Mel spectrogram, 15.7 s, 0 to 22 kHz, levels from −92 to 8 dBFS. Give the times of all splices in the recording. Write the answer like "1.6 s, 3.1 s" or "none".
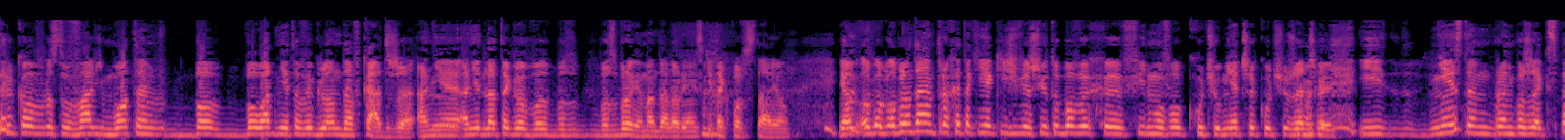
none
